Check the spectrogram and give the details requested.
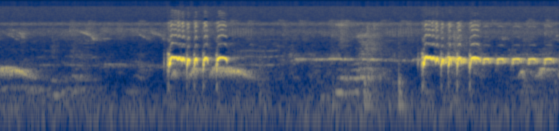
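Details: Local zebra dove, a loud and eager singer, gives two bursts of quick pulsed cooing. Each is a rapid stuttering run of bright notes followed by lower rolling coos, about three seconds apart, over a faint steady tone.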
